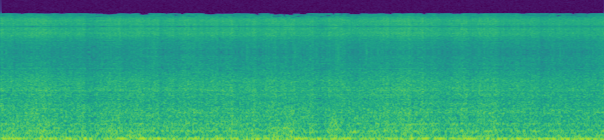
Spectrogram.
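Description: Steady running noise of a Bombardier BiLevel rail coach moving at speed, heard from inside the car: an even rumble and rush from the wheels on the track.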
